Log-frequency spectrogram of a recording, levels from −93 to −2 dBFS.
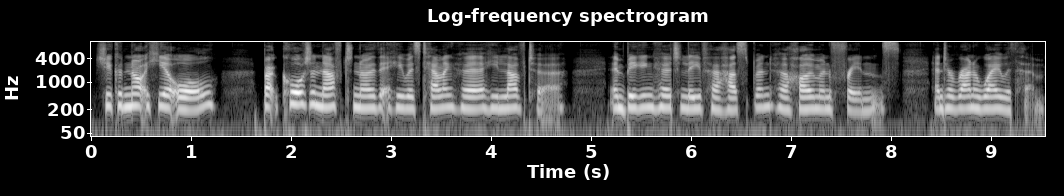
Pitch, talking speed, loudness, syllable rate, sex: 220 Hz, 220 wpm, -19 LUFS, 5.0 syllables/s, female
